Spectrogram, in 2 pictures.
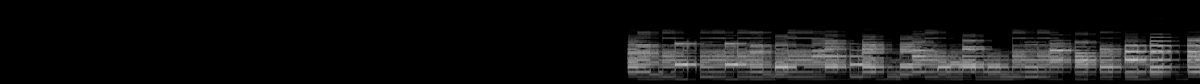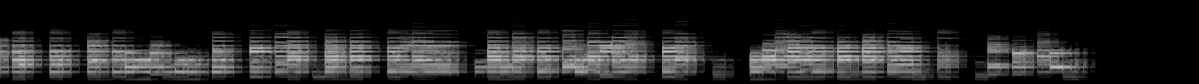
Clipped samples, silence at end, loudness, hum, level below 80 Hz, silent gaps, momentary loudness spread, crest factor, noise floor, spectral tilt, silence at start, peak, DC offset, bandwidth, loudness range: under 0.1%; 1.15 s; -21 LUFS; none; under -90 dBFS; none; 11 LU; 20 dB; under -90 dBFS; 1 dB/octave; 6.3 s; -4 dBFS; under 0.1%; 8.6 kHz; 10 LU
